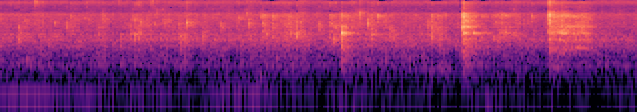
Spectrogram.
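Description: Oil sizzling steadily as patacones (green plantain slices) fry in a pan. A few sharp clinks and scrapes of utensils come about halfway through and near the end.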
